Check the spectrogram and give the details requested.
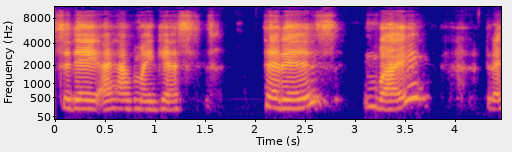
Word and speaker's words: Therese: However, for those of you who can't pronounce it, I always say use the last name Perez in Spanish instead of P. Replace it with the T, and you got Therese.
